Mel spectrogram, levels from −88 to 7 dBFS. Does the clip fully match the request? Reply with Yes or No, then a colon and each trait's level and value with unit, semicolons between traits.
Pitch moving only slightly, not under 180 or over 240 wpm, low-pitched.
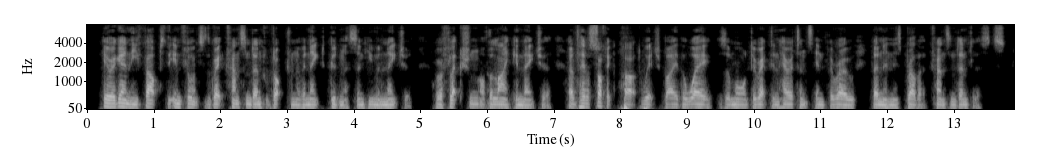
Yes: narrow, 1.7 semitones; average, 185 wpm; low, 100 Hz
